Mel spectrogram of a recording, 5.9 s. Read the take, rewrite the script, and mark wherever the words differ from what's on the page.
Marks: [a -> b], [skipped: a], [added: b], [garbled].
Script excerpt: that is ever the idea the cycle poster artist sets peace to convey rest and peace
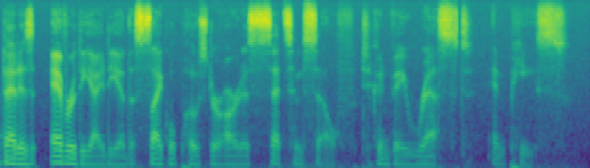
that is ever the idea the cycle poster artist sets [peace -> himself] to convey rest and peace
